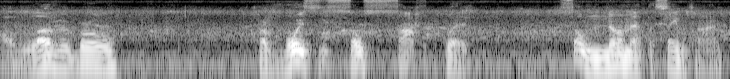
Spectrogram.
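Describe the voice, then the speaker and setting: A man's voice: sits low, animated, slow, long pauses, background noise. A man reacting casually and off the cuff as he hosts a reaction video.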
